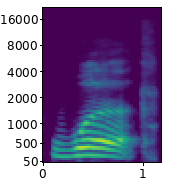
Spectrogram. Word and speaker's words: work: That vowel is a tricky one in English because the spelling of that vowel can be many different things, because we can say girl is I-R, nurse is N-U-R-S, learn, L-E-A-R. Right. So it's a horrible vowel because you never know from the letters that you should be speaking it like that.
